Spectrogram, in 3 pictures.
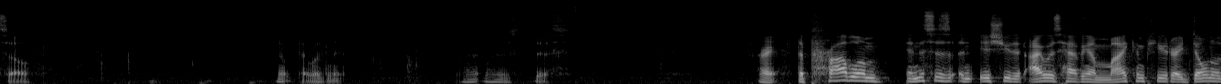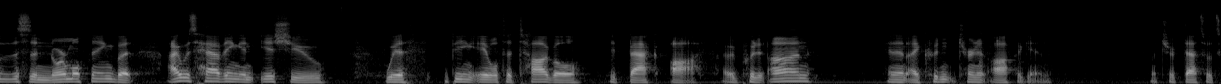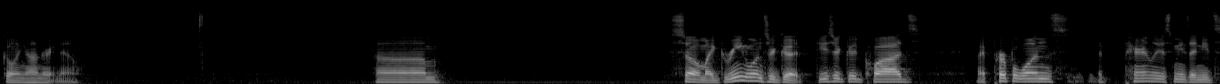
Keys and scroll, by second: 2.0 BackSpace, 4.5 super+z, 7.4 space, 22.1 e.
